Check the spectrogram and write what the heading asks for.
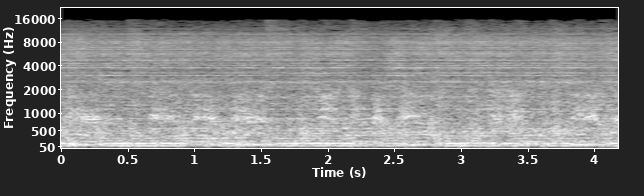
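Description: Hardcore punk band playing live and loud: electric guitar and drum kit in a dense, unbroken wall of sound.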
